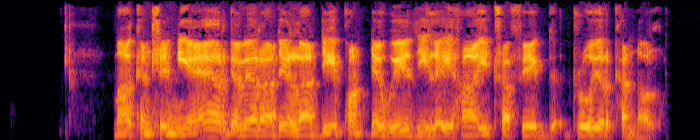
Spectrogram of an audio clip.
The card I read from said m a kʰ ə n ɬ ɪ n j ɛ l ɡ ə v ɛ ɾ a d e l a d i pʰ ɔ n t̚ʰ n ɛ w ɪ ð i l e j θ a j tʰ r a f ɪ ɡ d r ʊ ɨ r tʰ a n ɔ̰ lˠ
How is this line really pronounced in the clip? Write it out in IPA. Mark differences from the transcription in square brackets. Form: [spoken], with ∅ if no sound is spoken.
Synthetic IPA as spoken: m a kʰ ə n ɬ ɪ n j ɛ [r] ɡ ə v ɛ ɾ a d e l a d i pʰ ɔ n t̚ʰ n ɛ w ɪ ð i l e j [h] a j tʰ r a f ɪ ɡ d r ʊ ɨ r [kʰ] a n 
